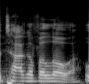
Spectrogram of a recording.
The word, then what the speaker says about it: Tagovailoa: And yeah, Tua Tagovailoa.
